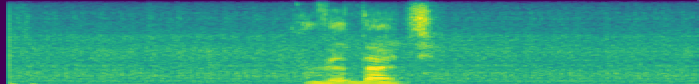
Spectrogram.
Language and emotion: Russian, neutral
